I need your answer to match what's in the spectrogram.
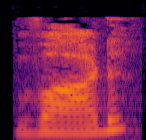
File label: "war", Punjabi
